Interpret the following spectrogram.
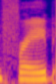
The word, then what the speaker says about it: Frabe: Jay Frabe, CPA, A in Frabe is long and not short vowel.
